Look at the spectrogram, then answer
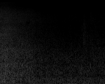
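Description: Ocean surf washing steadily on open water under a scorching sun, a broad continuous wash of waves with some wind, fairly faint and unbroken, no voices.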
